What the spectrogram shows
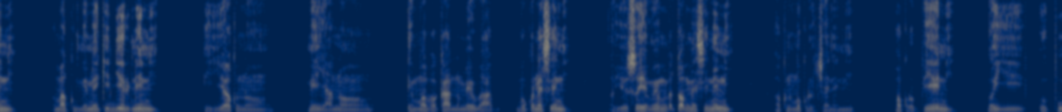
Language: Degema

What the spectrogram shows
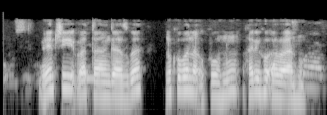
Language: Kinyarwanda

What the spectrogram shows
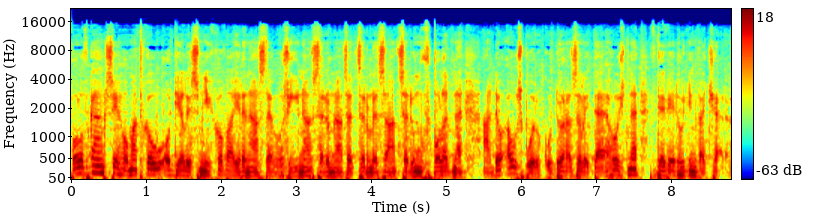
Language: Czech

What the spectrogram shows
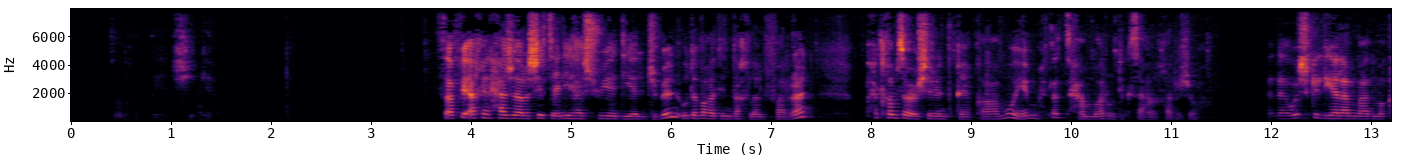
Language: Arabic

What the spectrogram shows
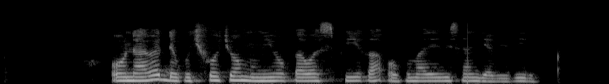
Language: Ganda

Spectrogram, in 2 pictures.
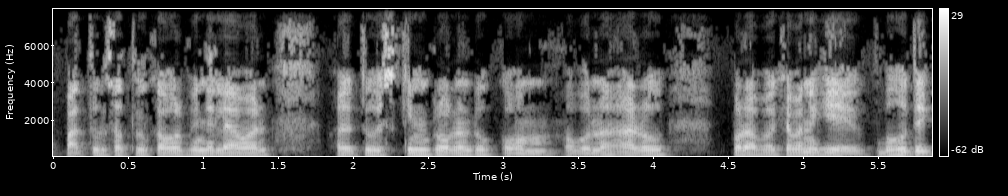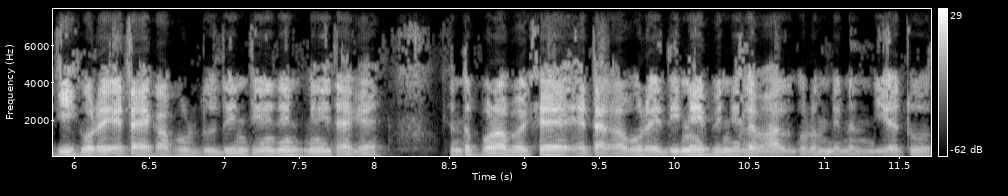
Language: Assamese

